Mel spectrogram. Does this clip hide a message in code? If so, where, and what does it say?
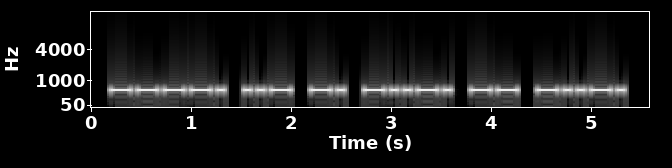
Yes: Morse code from 0.2 to 5.4 s, heard as a keyed tone, about 18 wpm, 550 Hz. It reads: 9UN/M/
